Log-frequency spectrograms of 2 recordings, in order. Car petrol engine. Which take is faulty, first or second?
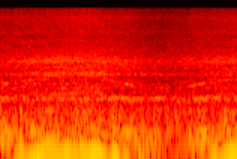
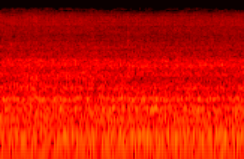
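first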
